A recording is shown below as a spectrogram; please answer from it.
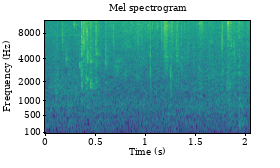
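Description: A calf drinking milk from a plastic bucket: a few soft, wet slurps and splashes.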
